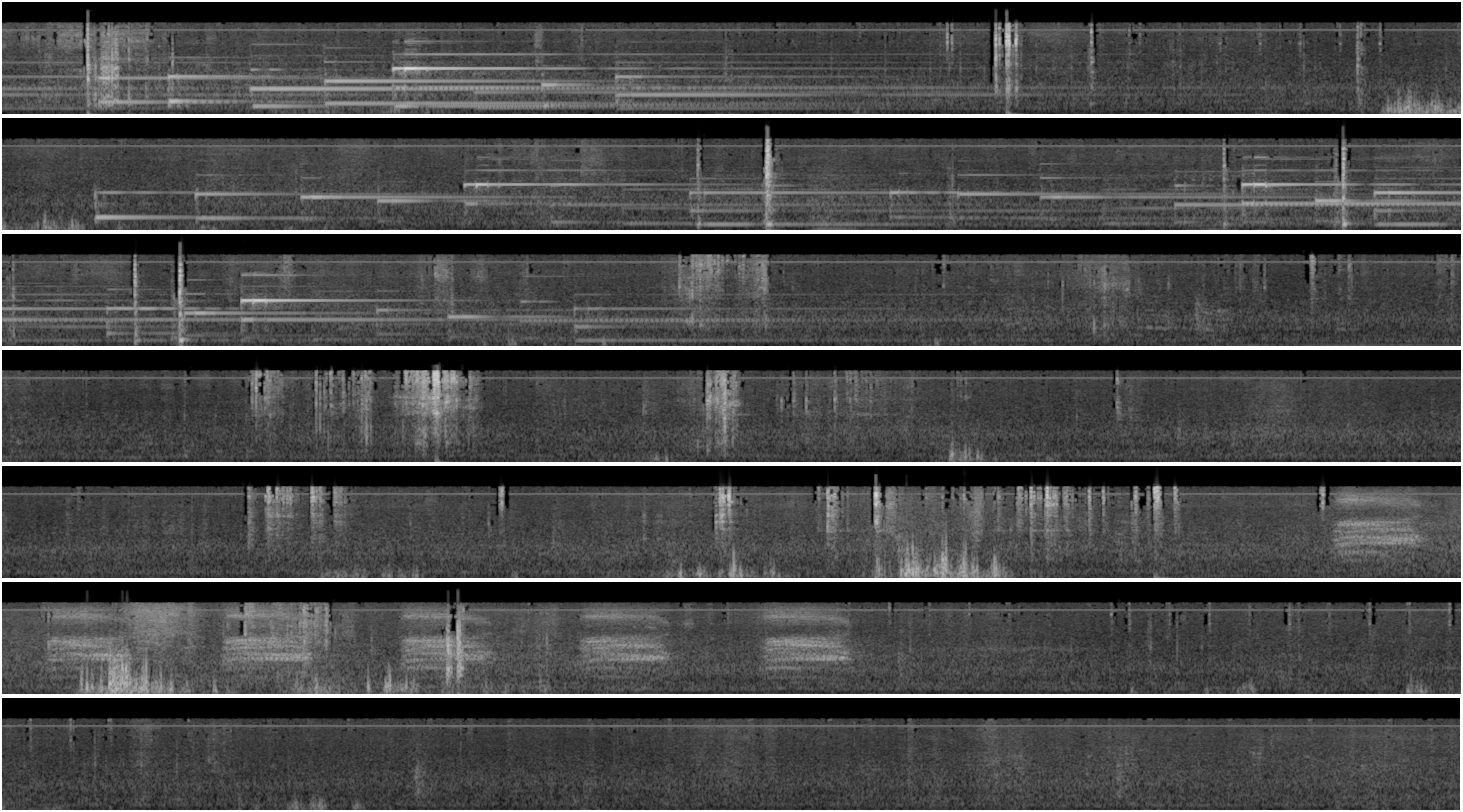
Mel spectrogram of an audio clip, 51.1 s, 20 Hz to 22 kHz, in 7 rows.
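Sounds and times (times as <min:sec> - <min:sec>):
clock ticking: 0:08.2 - 0:19.6
bird cawing harshly: 0:35.8 - 0:40.8.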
